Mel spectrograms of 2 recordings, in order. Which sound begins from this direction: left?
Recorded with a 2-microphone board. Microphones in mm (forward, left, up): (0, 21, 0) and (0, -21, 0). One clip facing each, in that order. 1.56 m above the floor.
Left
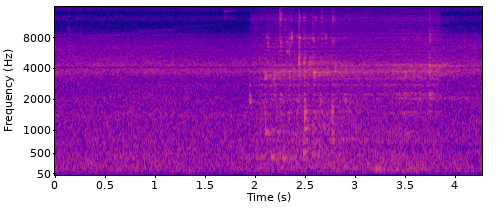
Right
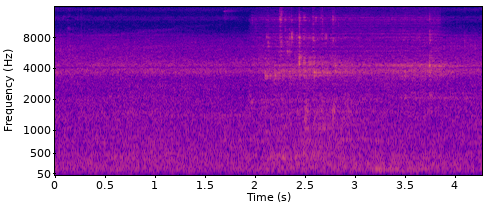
Boiling, at 1.9 s.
